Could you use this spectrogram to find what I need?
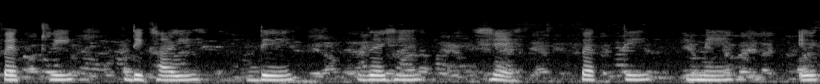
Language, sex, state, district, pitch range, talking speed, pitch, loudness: Hindi, female, Madhya Pradesh, Dhar, 145-215 Hz, 60 wpm, 210 Hz, -16 LUFS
